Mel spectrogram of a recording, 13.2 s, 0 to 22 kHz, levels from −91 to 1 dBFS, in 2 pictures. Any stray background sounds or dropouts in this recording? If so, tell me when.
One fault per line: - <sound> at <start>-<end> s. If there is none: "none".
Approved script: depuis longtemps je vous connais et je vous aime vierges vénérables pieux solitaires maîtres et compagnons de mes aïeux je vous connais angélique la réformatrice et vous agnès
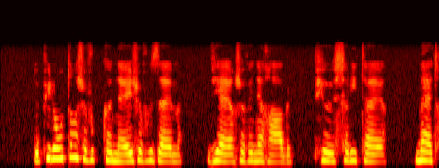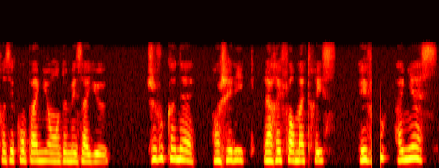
- dropout at 12.1-12.3 s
